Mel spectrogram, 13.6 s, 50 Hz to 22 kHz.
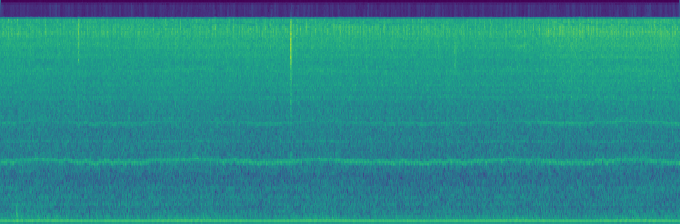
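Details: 2003 GMC Sierra SLE, 4.8L V8, idling on a replacement junkyard 105 A remanufactured alternator; even idle with a faint constant whine, no knocks or misses; 14.2 V measured at alternator; healthy, normal idle.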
